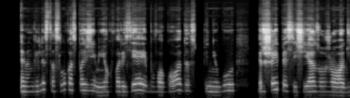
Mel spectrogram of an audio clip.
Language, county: Lithuanian, Klaipėda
